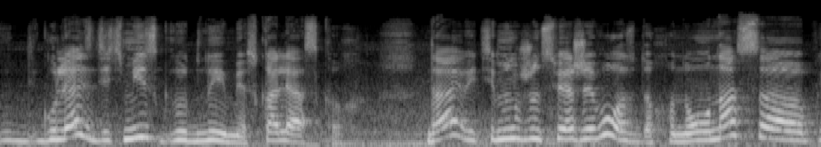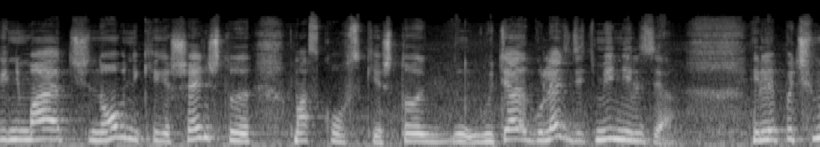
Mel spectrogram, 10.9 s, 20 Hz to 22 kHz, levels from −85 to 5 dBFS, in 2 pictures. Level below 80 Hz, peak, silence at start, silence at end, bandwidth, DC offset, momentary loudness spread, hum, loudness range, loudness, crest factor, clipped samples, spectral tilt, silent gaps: -48 dBFS; -8 dBFS; 0 s; 0 s; 14 kHz; under 0.1%; 7 LU; none; 2 LU; -19 LUFS; 10 dB; under 0.1%; -4.5 dB/octave; none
